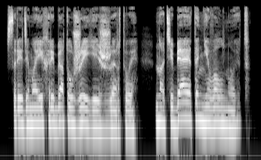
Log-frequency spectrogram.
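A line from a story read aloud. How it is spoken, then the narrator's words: Grim retort. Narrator (Russian): мрачно парировал тот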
